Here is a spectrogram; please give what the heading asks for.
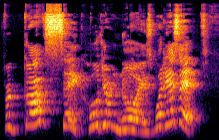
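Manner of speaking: high, exasperated shout; urgent, high-pitched yelling; loud cry. A narrator's reading. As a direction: shout desperately over the screaming. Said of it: "hardly less loud".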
